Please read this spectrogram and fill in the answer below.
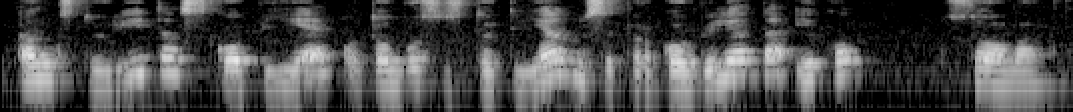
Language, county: Lithuanian, Telšiai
